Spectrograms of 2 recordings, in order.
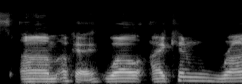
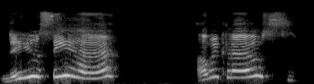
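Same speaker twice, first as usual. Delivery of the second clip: loud, high-pitched yelling. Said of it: "I'm gonna yell to Gerald".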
